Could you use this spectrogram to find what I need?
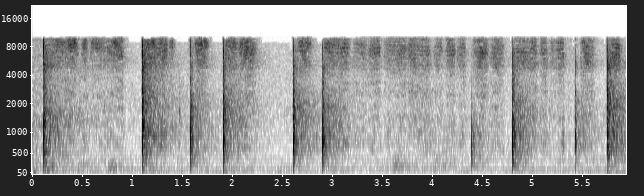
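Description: Drawing lines on a board: many quick, scratchy strokes, each a sharp onset that fades quickly, in an uneven rhythm with no talking.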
